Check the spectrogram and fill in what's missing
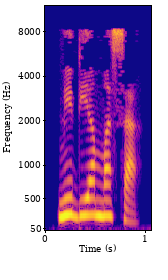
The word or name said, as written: media massa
